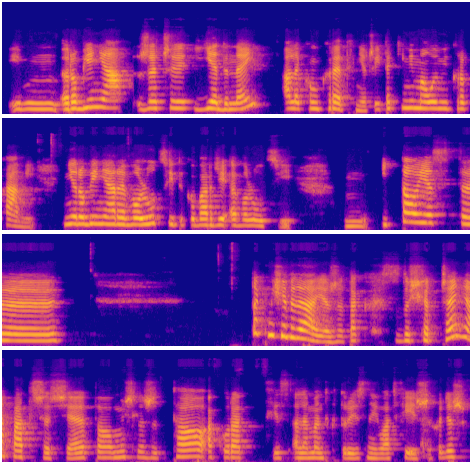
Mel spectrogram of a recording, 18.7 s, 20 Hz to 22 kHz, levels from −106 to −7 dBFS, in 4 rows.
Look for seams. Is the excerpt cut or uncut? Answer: cut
